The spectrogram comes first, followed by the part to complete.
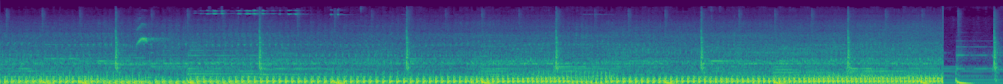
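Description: Motorcycle engine and exhaust running under way, a loud, fast, steady pulsing that cuts off abruptly near the end. Background music with a steady beat plays faintly underneath and carries on alone after the cut.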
